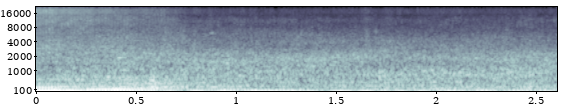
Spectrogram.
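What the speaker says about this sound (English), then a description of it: "So that was a particularly loud car." A loud car roars past close by, its engine noise strongest at the start and then easing into a steady road rumble.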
